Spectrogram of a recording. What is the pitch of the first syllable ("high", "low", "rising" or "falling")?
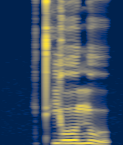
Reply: high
